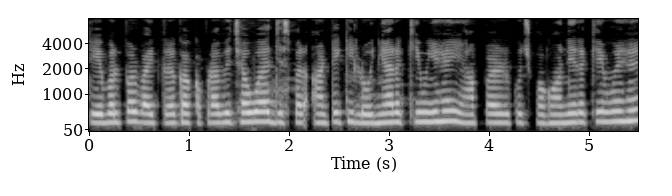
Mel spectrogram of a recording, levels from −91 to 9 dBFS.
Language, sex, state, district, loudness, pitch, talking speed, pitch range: Hindi, female, Delhi, New Delhi, -16 LUFS, 240 Hz, 260 wpm, 235-260 Hz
